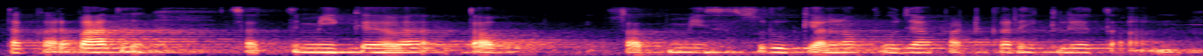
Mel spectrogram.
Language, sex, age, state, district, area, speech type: Maithili, female, 30-45, Bihar, Samastipur, urban, spontaneous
